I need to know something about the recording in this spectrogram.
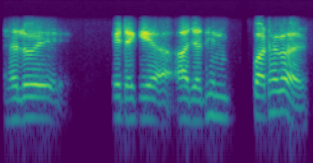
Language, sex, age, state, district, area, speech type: Bengali, male, 18-30, West Bengal, Kolkata, urban, conversation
